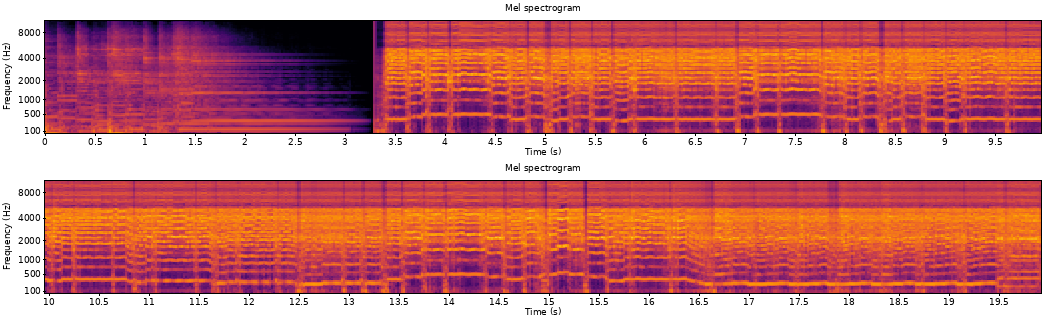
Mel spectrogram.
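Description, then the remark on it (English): A heavily distorted electric guitar strung with D'Addario XS Electric strings rings out a chord that fades, then after a short pause a loud, sustained overdriven guitar line plays continuously with wavering, bending notes. No voices. “XS Electric lets you bend further and play longer with a sound that stays timeless.”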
